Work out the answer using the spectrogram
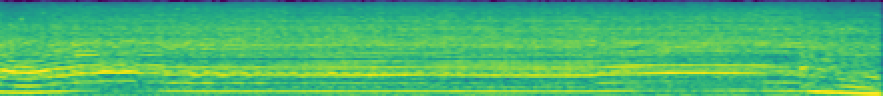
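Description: Sportbike engine revved up hard and held at high revs, then winding down near the end.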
